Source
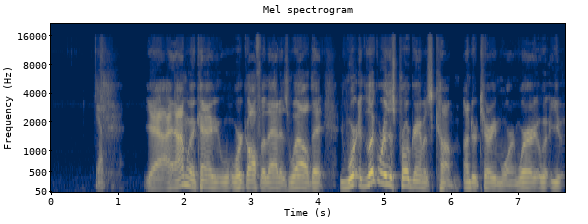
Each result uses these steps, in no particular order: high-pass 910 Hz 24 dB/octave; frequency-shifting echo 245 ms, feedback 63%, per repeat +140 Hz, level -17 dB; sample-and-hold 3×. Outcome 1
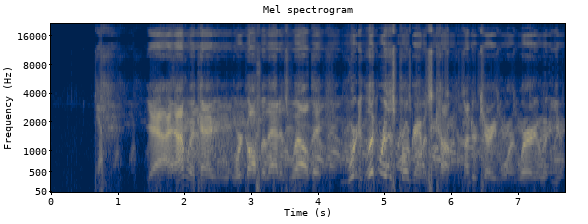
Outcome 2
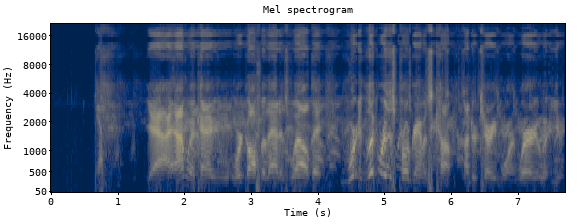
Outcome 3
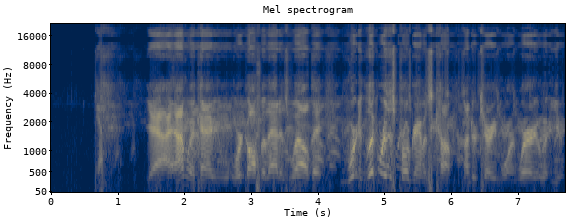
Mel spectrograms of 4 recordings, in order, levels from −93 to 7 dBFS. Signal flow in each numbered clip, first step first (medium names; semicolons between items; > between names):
frequency-shifting echo > high-pass > sample-and-hold; high-pass > sample-and-hold > frequency-shifting echo; high-pass > frequency-shifting echo > sample-and-hold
